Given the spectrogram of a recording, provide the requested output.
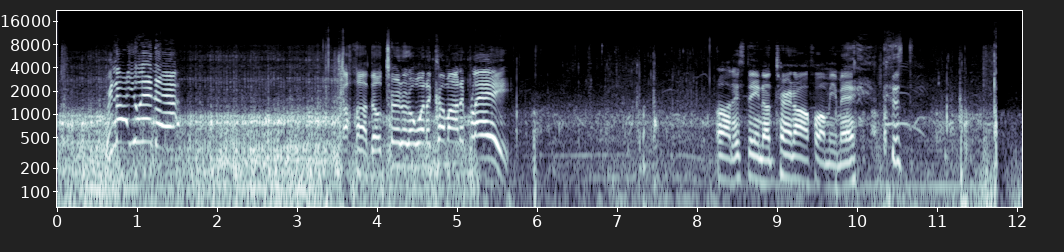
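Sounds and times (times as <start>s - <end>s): jet ski engine idling: 0.0s - 12.0s
wind on microphone: 0.0s - 12.0s.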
